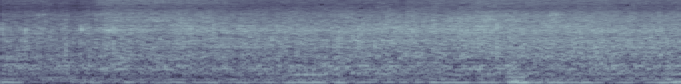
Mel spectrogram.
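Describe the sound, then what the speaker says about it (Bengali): Water poured into sizzling masala for a Bengali rui fish curry, a steady close hiss and sizzle throughout the short moment. "এবার অল্প করে জল দিয়ে দেবো।"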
